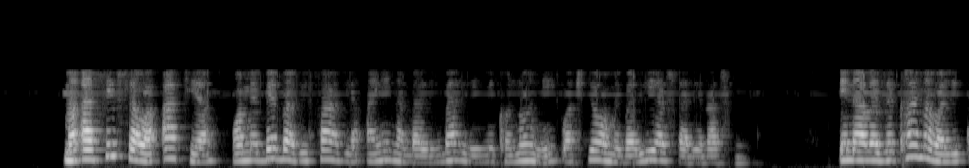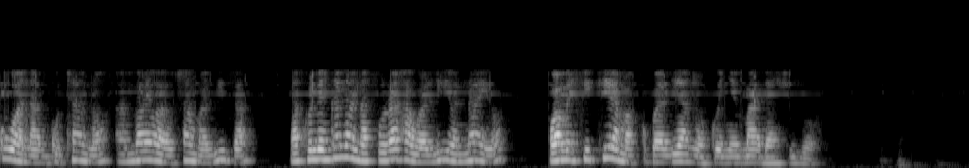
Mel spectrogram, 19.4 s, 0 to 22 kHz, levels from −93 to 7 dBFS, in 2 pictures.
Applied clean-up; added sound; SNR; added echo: neural mask model DeepFilterNet 3.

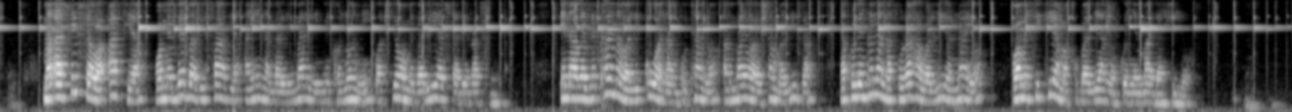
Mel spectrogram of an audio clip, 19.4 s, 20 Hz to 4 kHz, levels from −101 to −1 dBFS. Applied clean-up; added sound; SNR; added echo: none; Cutlery, silverware / Dishes, pots, and pans / Chink, clink; 10 dB; reverberation time 0.3 s.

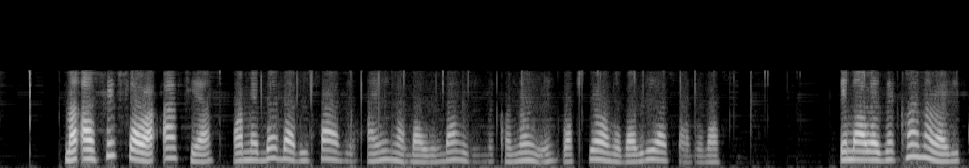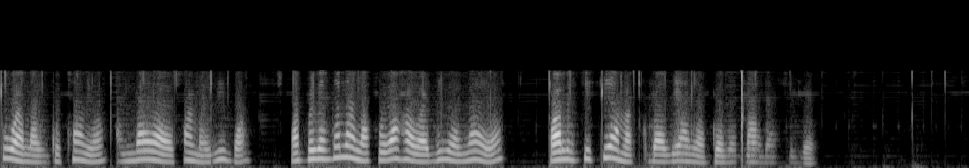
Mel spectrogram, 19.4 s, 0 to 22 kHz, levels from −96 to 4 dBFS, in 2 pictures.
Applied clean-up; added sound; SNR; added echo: neural separator model SepFormer WHAMR!.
